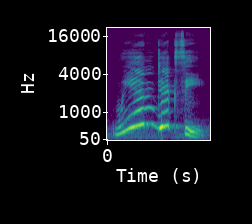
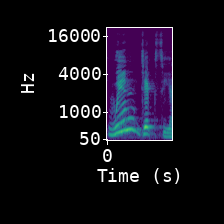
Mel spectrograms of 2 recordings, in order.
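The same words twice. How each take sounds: First: Put-on high, very slow old woman; Gloria Dump voice. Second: Said in the usual way. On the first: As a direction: draw the name out slowly, high up.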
